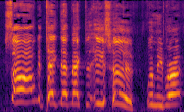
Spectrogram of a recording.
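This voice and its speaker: A performer voicing an excitable, greedy puppet schemer in slangy, exclamatory, repetitive talk for an amateur puppet show. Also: very high-pitched, moderate pace, no echo. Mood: scheming.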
